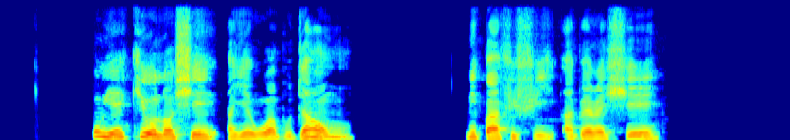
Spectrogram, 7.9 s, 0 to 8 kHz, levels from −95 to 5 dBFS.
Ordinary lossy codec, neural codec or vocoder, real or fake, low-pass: none; none; real; none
